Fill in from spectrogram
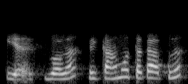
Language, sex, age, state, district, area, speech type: Marathi, female, 18-30, Maharashtra, Ahmednagar, rural, conversation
